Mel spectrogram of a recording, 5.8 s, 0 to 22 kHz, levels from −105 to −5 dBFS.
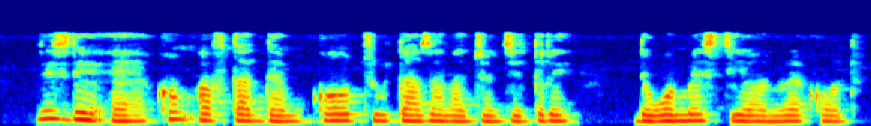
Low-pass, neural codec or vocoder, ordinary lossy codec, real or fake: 7.2 kHz; none; none; real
